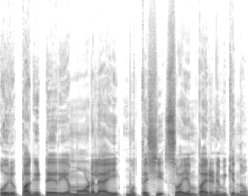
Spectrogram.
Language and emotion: Malayalam, neutral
